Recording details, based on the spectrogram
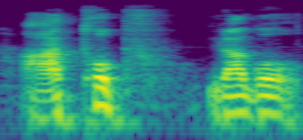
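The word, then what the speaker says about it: עטף: 61편, 마음이 약해질 때라는 단어가 히브리어로는요 아토프라고 발음을 하는데, 이 아토프는 우물을 덮고 있는 바위를 뜻합니다.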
